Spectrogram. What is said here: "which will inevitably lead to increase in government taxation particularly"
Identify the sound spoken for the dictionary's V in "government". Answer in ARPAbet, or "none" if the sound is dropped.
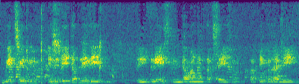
W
